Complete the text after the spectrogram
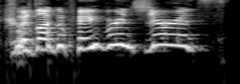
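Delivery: loud, high, breaking into laughter; amused outburst over a laugh; laughing aside. Real, not acted. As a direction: blurt it out while laughing.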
